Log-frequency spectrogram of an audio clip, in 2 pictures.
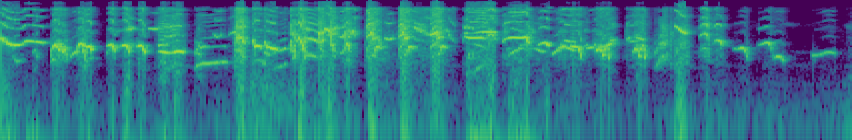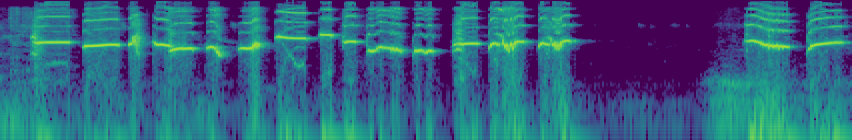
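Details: Oriental magpie-robin fighting song used to rile rival males: a hectic jumble of chirps giving way to clear, loud whistled phrases with upward and downward slurs, ending after a brief silence with a few more sharp notes.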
